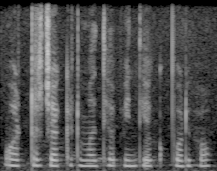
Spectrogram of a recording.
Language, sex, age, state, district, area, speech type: Odia, female, 18-30, Odisha, Nabarangpur, urban, spontaneous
